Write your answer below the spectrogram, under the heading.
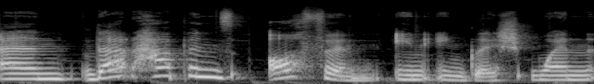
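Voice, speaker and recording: A woman with an Australian accent speaks at a very slow pace in a high pitch with very wide pitch swings. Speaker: English pronunciation teacher. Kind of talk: tutorial.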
